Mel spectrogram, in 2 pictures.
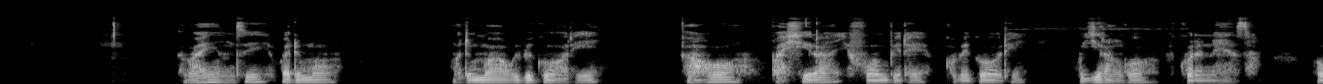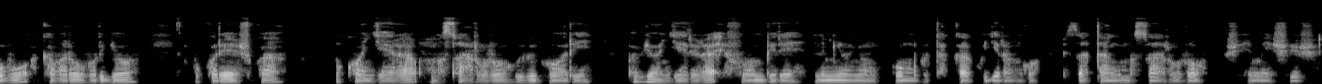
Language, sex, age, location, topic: Kinyarwanda, male, 36-49, Musanze, agriculture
